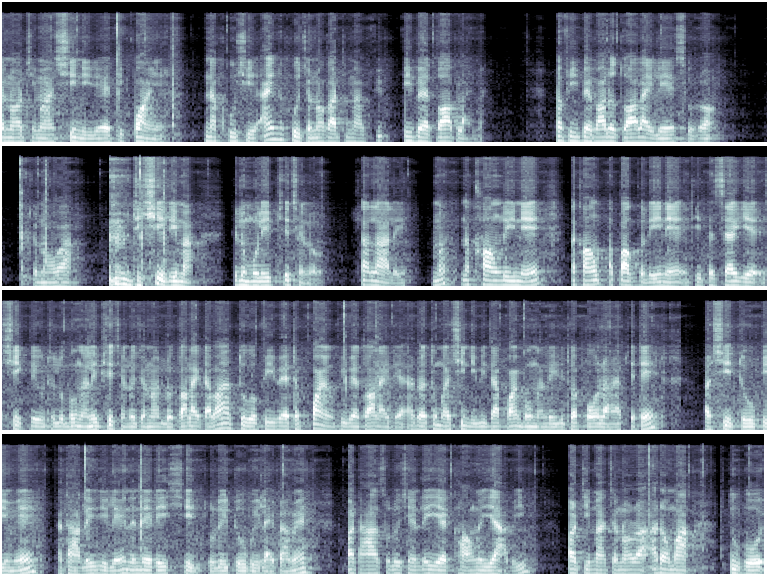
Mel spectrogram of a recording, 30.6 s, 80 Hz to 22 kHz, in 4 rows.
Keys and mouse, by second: 0.5 middle click, 1.9-2.2 middle drag, 2.9-4.3 right drag, 6.0 drag, 6.6-7.3 middle drag, 7.9 shift+middle click, 8.2-8.6 middle drag, 9.1 shift+middle click, 9.4-9.7 middle drag, 10.3-10.8 middle drag, 11.4 middle click, 14.5-14.9 middle drag, 16.4-17.2 middle drag, 17.7 click, 18.1 middle drag, 18.9 click, 19.1-19.6 middle drag, 20.2 middle click, 21.3 drag, 21.7 middle click, 22.4 click, 23.3 click, 24.0 shift+click, 24.7-25.7 drag, 26.3-26.9 middle drag, 28.2 click, 28.6 middle click, 29.7 alt+click, 30.0-30.4 middle drag.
